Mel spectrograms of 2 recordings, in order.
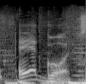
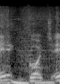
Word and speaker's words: EGOT: É EGOT, E-G-O-T. E-G-O-T que fala? EGOT ou EGOT? Eu falo EGOT. Ou, ou então na EGOT. – EGOT, é boa é, também. Que é o E, o, a pronúncia do E em britânico.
